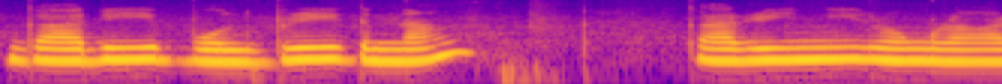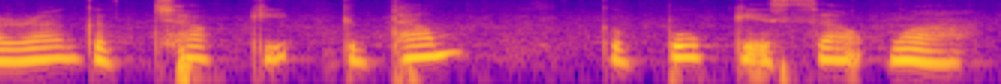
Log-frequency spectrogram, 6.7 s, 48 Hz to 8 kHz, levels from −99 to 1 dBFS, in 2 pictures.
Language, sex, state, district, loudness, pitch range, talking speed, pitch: Garo, female, Meghalaya, West Garo Hills, -15 LUFS, 205-230 Hz, 90 wpm, 215 Hz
